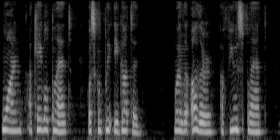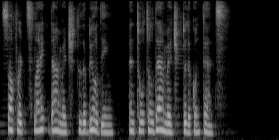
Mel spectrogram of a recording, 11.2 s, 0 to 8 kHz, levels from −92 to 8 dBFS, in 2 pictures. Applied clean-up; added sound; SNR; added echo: neural mask model DeepFilterNet 3.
